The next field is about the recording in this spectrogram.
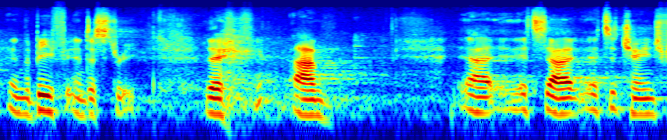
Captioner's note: audience laughs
